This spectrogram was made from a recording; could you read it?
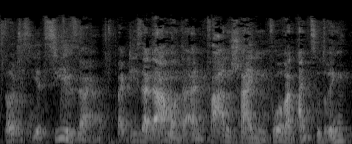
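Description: A man's voice: mid-range voice, animated, fairly quick, fairly bright tone, a little hiss or hum. An actor playing a nosy, suspicious, officious male neighbour in a 1970s German radio play, speaking stiffly and formally.

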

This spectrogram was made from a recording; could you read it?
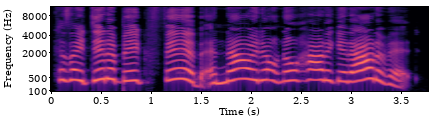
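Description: A woman voicing a brash, excitable, stubborn young schoolgirl in a children's audiobook, loud and emphatic. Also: extremely high pitch, moderate pace, dry recording, clean studio sound, voice pushed up. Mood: frantic.

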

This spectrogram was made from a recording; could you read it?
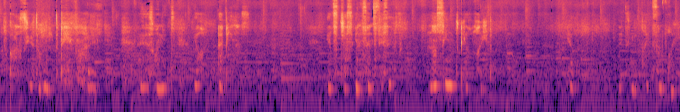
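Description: A woman's voice: high voice, level tone, music in the background, low-quality recording. A woman whispering as a French-accented alien smuggler. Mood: soothing. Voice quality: whispery, soft-spoken. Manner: slow, soothing, caring. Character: female alien smuggler, gentle caretaker. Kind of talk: whispered ASMR roleplay.

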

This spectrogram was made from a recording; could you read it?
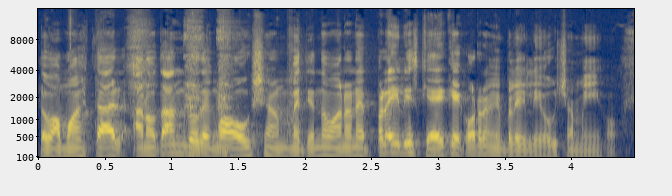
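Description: A Puerto Rican man in his thirties hosting a casual podcast interview in a studio, energetic and playful, talking with his hands. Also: mid-range voice, racing. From Puerto Rico. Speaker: podcast host. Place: pink studio set. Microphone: boom studio mic.

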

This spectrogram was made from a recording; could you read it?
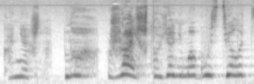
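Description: A woman's voice: very high voice, fairly even intonation, measured pace, darkish tone. An actress playing a curious, earnest nine-year-old girl in a radio play, with a childlike, naive manner. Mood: wistful, earnest. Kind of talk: Soviet radio play acting.

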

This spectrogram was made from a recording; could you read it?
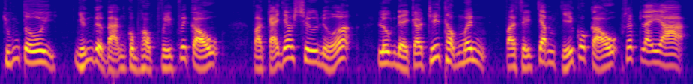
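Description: A frank, concerned young cartoon friend. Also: male voice, on the high side, animated, a little fast. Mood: serious. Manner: earnest, frank, articulate. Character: concerned, principled young male academy friend. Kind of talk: cartoon dubbing.

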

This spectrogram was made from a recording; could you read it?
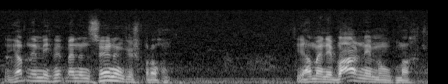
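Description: An actor playing a bitter, defiant middle-aged father in a radio crime drama, speaking in emphatic broken phrases with pauses. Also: medium pitch, animated, a bit bright, slight background noise, natural voice. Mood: insistent. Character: bitter, defiant father of grown sons under suspicion.

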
